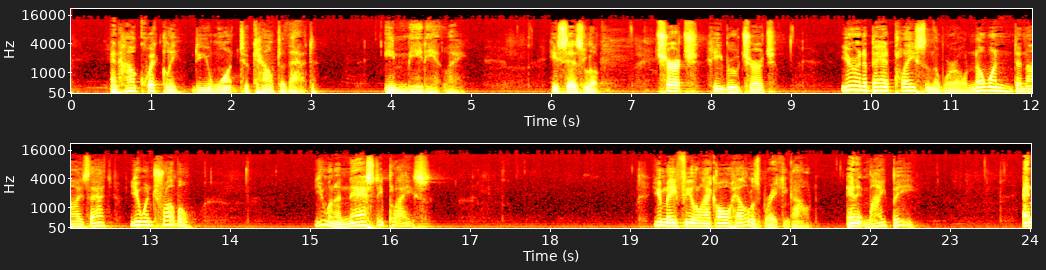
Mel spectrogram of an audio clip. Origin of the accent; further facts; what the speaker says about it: New Orleans, Louisiana, United States; You see, we from New Orleans, we didn't get trained that way.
